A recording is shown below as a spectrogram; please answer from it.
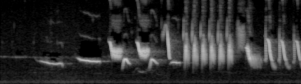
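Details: One complete vesper sparrow song: two low, slightly falling whistles, a few higher slurred notes, then a quick series of sharp, evenly spaced trilled notes.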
